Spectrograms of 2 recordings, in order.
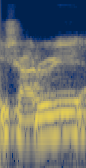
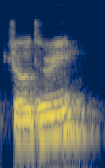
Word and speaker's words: Chowdhury: So yeah, you could say Chowdhury. Another way to say it is Chowdhury. Chowdhury. Two very popular ways, yes.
